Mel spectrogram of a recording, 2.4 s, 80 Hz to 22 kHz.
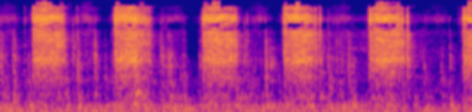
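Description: A ratchet clicks in quick repeated strokes while tightening the starter motor bolts on a 2008–2015 Toyota Avensis T270 2.0 D4D, about five even bursts in a steady rhythm, close and clear with no talk.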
